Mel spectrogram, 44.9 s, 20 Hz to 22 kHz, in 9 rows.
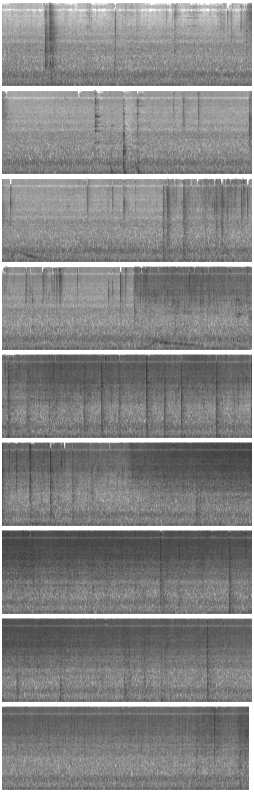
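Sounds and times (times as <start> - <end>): steady low hum: 0.0 - 13.2
food sizzling in hot oil: 17.5 - 44.9.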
